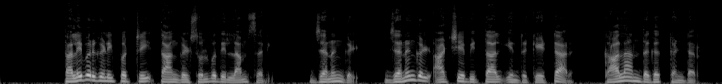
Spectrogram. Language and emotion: Tamil, neutral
